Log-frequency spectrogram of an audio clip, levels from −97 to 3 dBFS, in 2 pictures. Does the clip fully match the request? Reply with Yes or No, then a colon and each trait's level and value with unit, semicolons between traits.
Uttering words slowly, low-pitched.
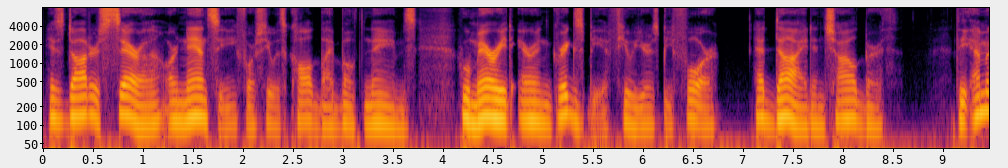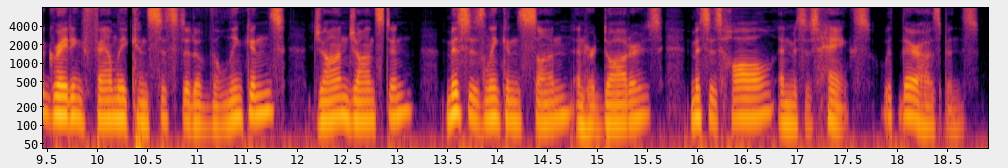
No: average, 150 wpm; low, 115 Hz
